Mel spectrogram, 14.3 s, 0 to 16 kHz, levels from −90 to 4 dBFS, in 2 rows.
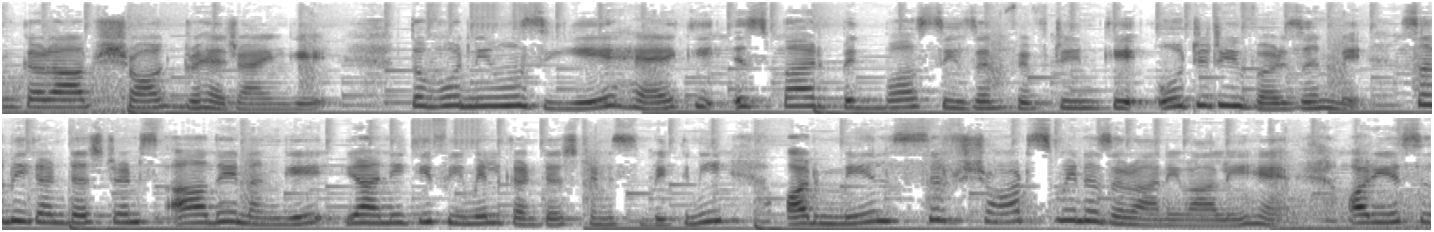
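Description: No faults can be heard anywhere in the clip. Nothing in it points to a problem in how the audio was captured or carried.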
